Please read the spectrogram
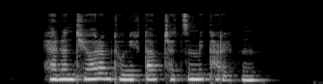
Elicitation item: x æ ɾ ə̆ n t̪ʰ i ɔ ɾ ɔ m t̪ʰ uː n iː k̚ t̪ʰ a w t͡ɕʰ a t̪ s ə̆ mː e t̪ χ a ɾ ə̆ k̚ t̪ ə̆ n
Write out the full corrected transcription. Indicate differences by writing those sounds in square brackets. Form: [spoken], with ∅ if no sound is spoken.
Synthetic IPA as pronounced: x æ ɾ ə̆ n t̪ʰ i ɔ ɾ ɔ m t̪ʰ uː n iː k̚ [t̪] a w t͡ɕʰ a t̪ s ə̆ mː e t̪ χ a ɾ ə̆ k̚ t̪ ə̆ n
